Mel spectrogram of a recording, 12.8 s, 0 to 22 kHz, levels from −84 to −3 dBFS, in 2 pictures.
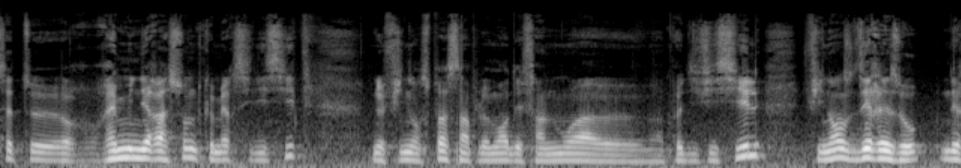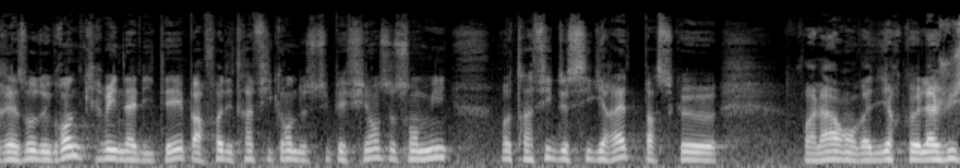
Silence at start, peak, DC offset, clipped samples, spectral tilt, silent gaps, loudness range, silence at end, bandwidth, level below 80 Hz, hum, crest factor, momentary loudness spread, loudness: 0 s; -6 dBFS; under 0.1%; under 0.1%; -6 dB/octave; none; 5 LU; 0 s; 16.5 kHz; -48 dBFS; none; 16 dB; 12 LU; -22 LUFS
